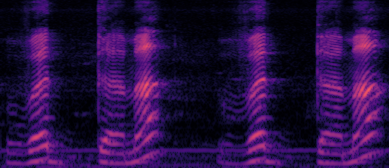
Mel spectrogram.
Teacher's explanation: شد جب آ جائے، اصل میں اندر دو حروف ہوتے ہیں، یہاں پہ دو دال ہے، دیکھیں دونوں کو، والدم، میں نے دونوں دال پڑھے ہیں.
